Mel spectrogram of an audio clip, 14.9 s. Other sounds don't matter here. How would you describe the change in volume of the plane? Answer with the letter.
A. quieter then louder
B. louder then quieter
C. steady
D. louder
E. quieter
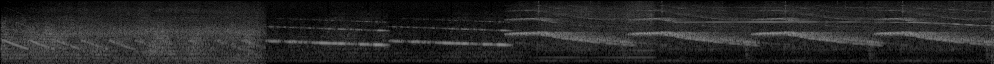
E.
